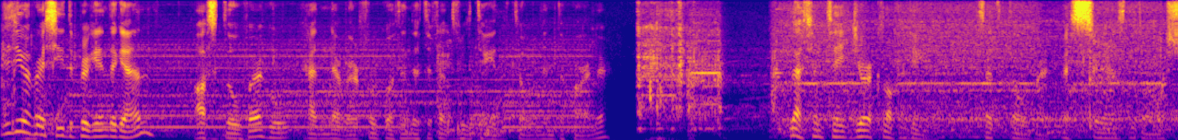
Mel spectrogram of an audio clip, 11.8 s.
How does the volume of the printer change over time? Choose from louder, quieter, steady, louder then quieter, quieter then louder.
steady.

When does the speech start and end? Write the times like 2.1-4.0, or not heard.
0.0-6.1, 7.9-11.7.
